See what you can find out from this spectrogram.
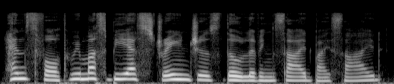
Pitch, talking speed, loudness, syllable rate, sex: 205 Hz, 165 wpm, -15 LUFS, 4.1 syllables/s, female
